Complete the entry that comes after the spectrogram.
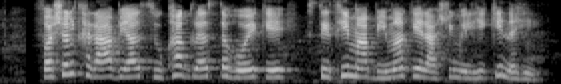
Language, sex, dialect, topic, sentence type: Chhattisgarhi, female, Western/Budati/Khatahi, agriculture, question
